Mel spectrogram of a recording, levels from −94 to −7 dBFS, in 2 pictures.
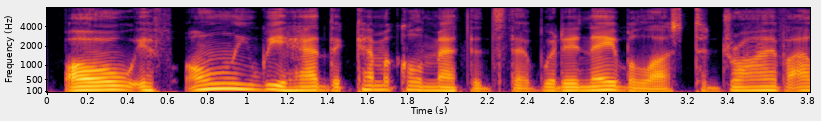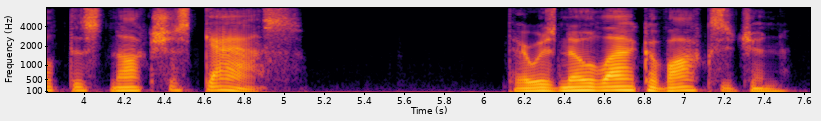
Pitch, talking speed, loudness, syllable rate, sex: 120 Hz, 190 wpm, -21 LUFS, 5.6 syllables/s, male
